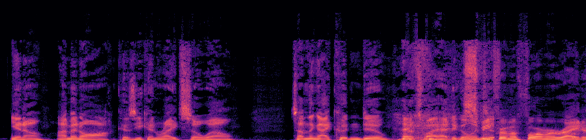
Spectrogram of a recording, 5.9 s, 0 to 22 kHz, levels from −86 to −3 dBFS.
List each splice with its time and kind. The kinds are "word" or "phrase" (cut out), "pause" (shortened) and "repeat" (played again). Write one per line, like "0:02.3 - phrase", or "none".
0:04.9 - word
